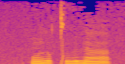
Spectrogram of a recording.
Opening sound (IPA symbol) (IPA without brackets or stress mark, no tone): p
